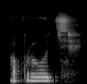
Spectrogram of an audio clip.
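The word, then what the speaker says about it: approach: अप्रोच A double P आर ओ ए सी एच अप्रोच में ए के बाद double P आया है। इसीलिए इसमें ए का उच्चारण शुरुआत में छोटा आ होगा।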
